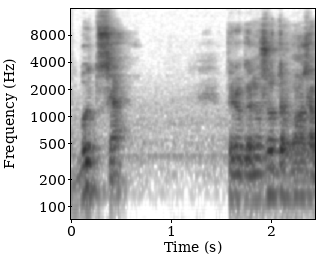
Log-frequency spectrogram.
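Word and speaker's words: Буча: Quizás hayan visto las imágenes de esta ciudad que en castellano le dicen Bucha, pero que en realidad se pronuncia Butza, pero que nosotros vamos a pronunciar castellanamente como Bucha.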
